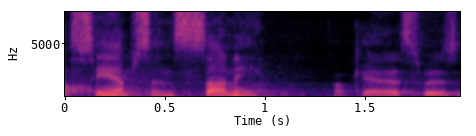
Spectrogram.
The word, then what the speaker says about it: Samson: Actually, what you're doing is you're using the Greek pronunciation of this. The Greek has a P in it, and it's come over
